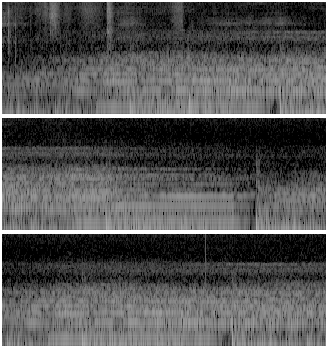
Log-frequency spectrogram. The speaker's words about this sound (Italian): Fino al giorno, e chiudiamo un attimo gli occhi e mettiamo sta musica angosciante e terribile.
